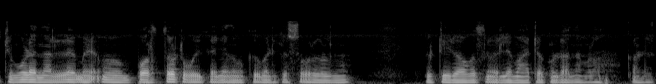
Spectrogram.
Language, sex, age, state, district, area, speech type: Malayalam, male, 45-60, Kerala, Pathanamthitta, rural, spontaneous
